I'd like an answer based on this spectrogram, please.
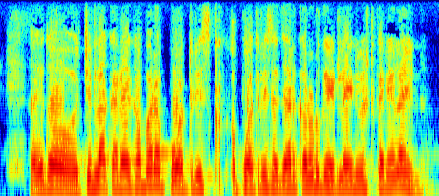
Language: Gujarati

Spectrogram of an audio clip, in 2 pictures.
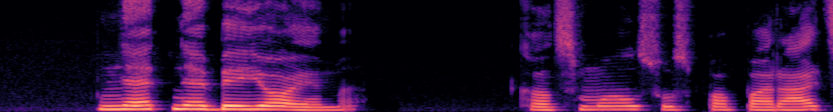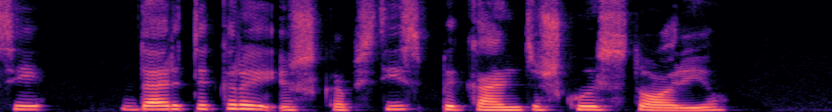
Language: Lithuanian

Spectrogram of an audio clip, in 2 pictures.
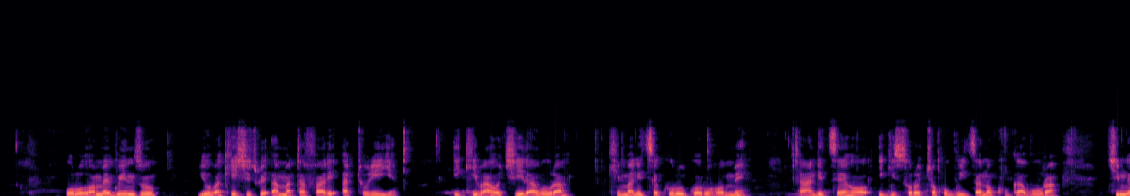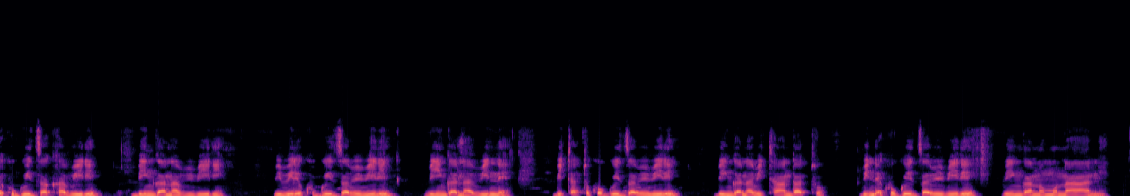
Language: Rundi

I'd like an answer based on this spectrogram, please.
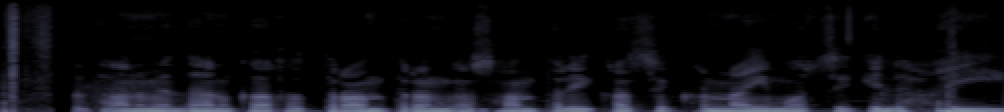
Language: Magahi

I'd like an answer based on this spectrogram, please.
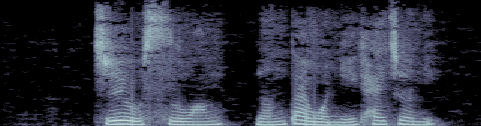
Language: Chinese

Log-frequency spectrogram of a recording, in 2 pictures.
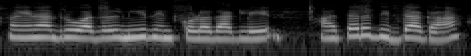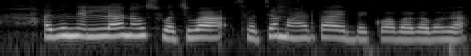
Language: Kannada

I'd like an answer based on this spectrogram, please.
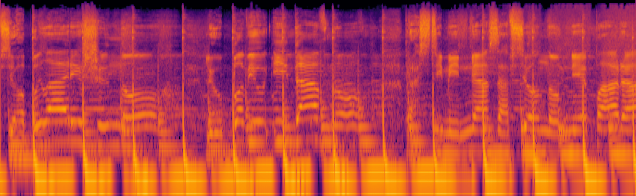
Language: Russian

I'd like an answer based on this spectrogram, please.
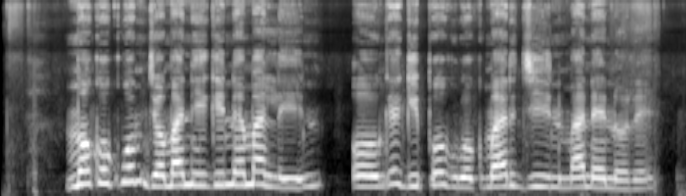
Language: Luo (Kenya and Tanzania)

